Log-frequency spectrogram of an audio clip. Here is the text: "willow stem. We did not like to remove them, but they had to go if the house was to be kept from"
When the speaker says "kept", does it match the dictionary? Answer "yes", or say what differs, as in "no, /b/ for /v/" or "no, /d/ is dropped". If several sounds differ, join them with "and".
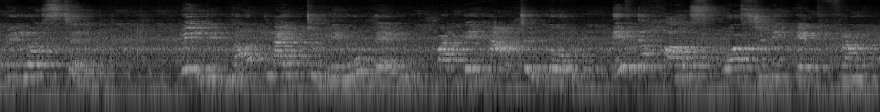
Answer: no, /p/ is dropped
